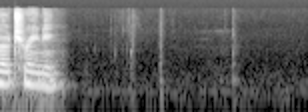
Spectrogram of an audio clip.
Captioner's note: speaking French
